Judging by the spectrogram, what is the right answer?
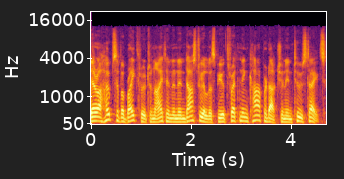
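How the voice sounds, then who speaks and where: The speaker is a man with an Australian accent. He talks very fast. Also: medium pitch for a man, ordinary pitch variation. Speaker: news presenter. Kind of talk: TV news read. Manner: calm, authoritative.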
